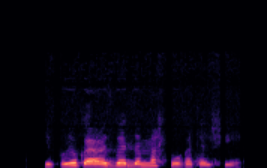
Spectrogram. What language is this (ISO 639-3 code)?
pus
